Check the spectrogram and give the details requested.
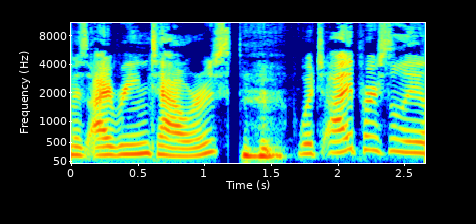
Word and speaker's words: Yrene: Her name is Irena Towers, Mhm. which I personally love because my friend's name is Irena, my oldest friend. Even though it's spelled different, with a Y versus an I.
